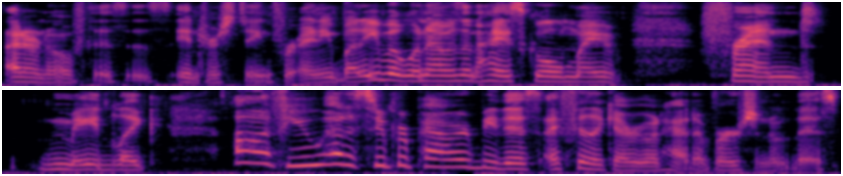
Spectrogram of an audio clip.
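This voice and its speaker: Lower-pitched giggly woman chatting. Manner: giggly, animated storytelling with mock quotes. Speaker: guest, tabletop roleplaying show cast member. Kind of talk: casual interview chat.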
